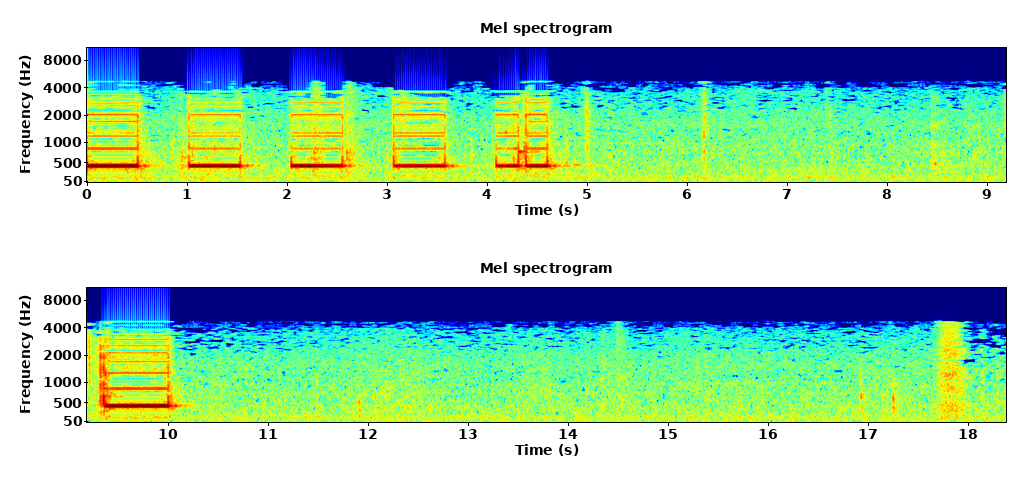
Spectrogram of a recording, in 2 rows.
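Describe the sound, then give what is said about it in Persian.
Telephone call tones while ringing a company: five short, evenly spaced tone bursts, then a pause before a single longer tone, over faint background hiss with no talk. “اما داریم با شرکتی کردن تماس میگیریم که گفتن هماهنگ میخوان بکنن بعد از 10 دقیقه، ببینیم به کجا میرسه کار. زنگ خورد ولی بعد نشدن،”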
